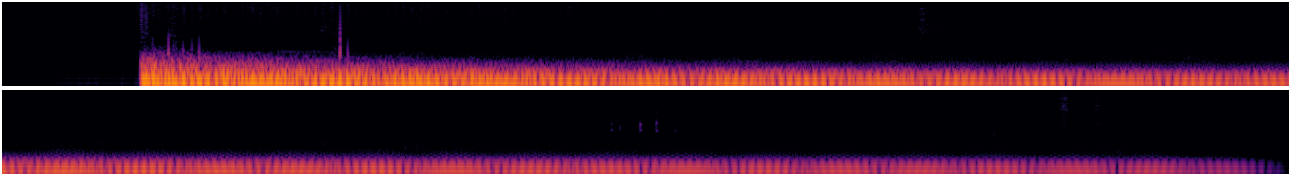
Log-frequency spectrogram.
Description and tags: Low End Hit and Rumble
Sounds really bassy.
